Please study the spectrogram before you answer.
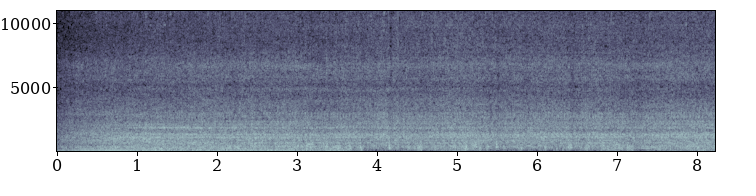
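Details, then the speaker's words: Jeep Wrangler after engine rebuild, new belt and idler pulley with correct tension (old belt had antifreeze on it and squealed); smooth, even idle with light injector tick, no belt squeal; normal idle. "just purring and don't squeal that's always been an issue"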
